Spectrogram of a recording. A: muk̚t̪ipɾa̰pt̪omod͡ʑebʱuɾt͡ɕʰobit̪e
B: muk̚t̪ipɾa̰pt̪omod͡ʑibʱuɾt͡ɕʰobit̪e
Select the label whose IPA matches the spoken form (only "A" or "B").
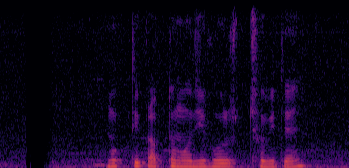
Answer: B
